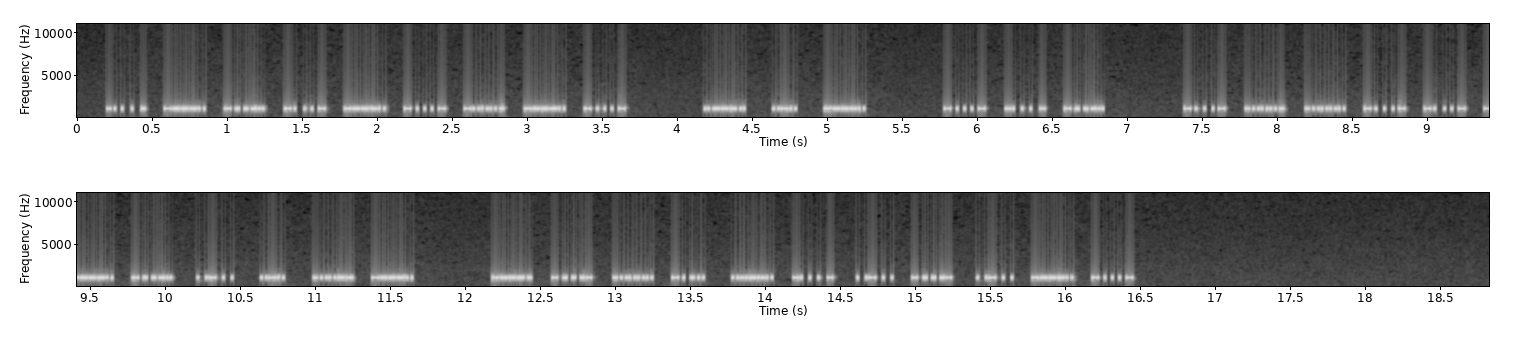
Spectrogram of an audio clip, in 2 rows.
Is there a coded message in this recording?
Yes: Hellschreiber (Feld-Hell, 122.5 baud) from 0.2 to 16.5 s, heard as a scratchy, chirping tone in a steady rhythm, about 1060 Hz. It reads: VERWENDEN SIE NUR HOCHWERTIGE BACKZUTATEN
